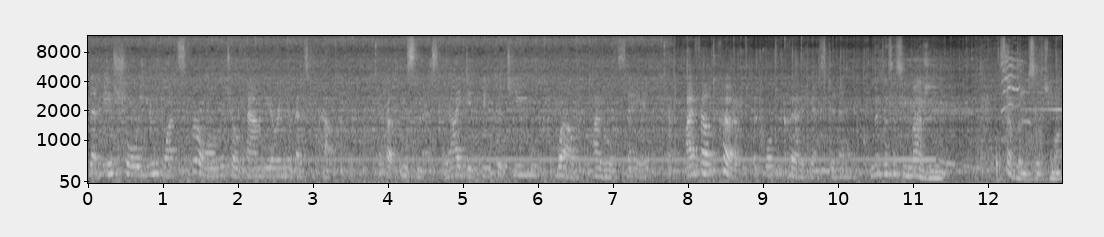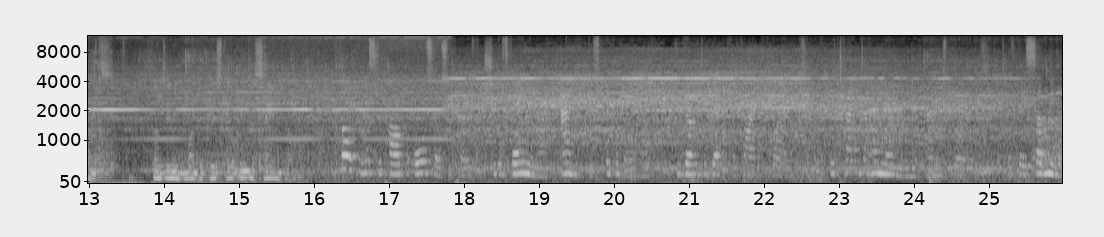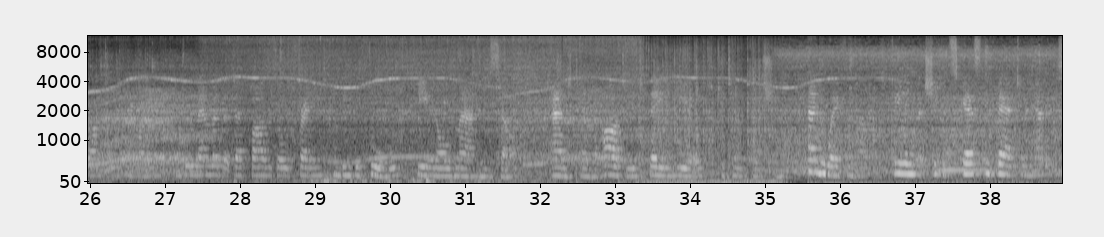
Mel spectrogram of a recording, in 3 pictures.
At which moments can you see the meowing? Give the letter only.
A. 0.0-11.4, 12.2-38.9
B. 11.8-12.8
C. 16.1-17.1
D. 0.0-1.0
B.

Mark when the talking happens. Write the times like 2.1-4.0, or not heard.
0.0-11.4, 12.2-38.9.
